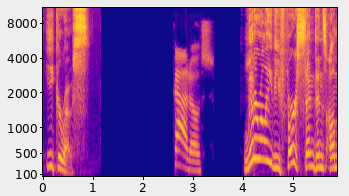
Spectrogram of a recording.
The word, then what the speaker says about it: Ikaros: Icarus is the romanization, yes, but if you check the original Greek, it’s spelt like this, and pronounced as Ikaros!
